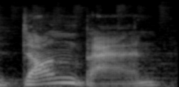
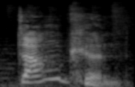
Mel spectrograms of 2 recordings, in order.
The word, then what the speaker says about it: Dunban: disagree with, and then calls the character Dunban Duncan. This time, however, they did edit out the mistake. But even in the re-edit, he still pronounces the name wrong, with a horrendous drop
